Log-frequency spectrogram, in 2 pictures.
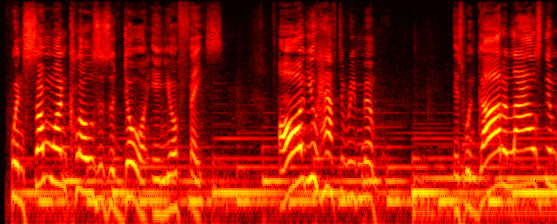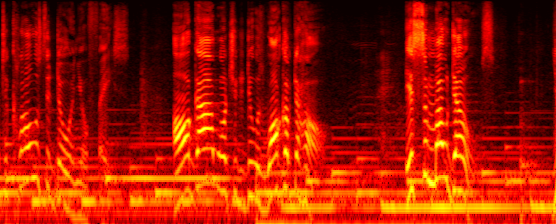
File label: Inspirational Speech; When Someone Closes A Door In Your Face Steve Harvey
